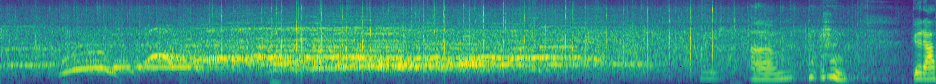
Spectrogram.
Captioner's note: cheering and applause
